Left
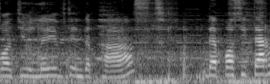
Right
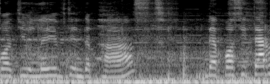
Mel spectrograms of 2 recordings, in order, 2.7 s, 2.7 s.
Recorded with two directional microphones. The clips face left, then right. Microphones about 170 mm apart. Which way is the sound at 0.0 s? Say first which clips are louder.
Right 3 dB; 20° left (ahead or behind).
